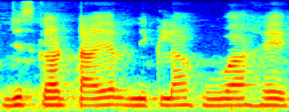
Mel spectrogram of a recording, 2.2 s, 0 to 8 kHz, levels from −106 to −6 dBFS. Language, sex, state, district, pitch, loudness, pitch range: Hindi, female, Bihar, Supaul, 185 Hz, -19 LUFS, 180-190 Hz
